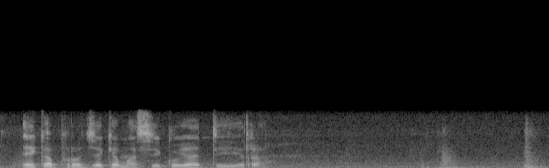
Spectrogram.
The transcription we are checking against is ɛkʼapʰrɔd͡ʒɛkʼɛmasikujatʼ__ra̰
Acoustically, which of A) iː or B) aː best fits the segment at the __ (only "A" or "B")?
A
